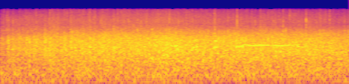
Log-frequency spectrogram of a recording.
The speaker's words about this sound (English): It walked, yes, you heard me, it walked onto stage to a thunderous applause worthy of Leonard Bernstein.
